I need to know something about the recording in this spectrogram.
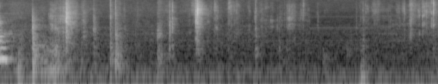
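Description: Light taps and paper rustling as sticky notes are pressed down by hand to hold a stencil on a card on a tabletop: a few scattered soft taps, the clearest about two seconds in.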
